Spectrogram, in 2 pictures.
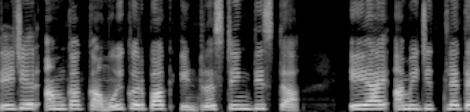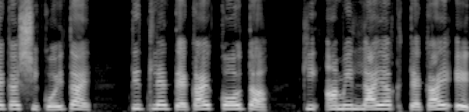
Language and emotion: Goan Konkani, neutral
